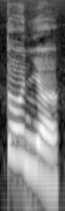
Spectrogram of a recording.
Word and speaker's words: Tonya: the desperate cry of Tonya! Pronounced tone, yeah, with the tongue curled, emphasizing on the O to lower the voice.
